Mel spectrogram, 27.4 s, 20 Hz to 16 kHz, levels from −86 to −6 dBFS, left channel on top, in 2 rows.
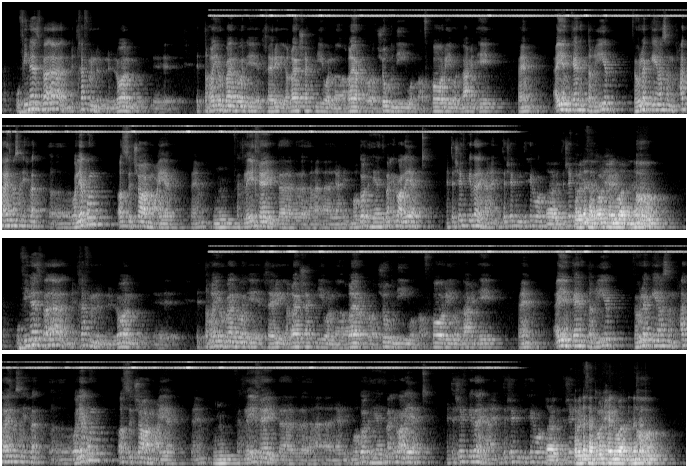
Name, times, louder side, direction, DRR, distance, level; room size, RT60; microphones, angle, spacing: voice 1, 0.3-3.5 4.1-9.8 10.3-10.6 11.0-12.2 12.6-14.4 14.6-15.6 16.0-17.1 17.5-17.8 18.4-22.0 22.6-25.4 26.4-26.7, left 1 dB, 50° left, 1 dB, 0.4 m, -29 dB
sound 1, 4.1-24.0, equal, 25° right, 0.7 m, -22 dB
voice 2, 25.1-26.7, right 2 dB, 85° right, 2 dB, 0.5 m, -19 dB
2.5 x 2.2 x 2.6 m, 0.92 s
head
